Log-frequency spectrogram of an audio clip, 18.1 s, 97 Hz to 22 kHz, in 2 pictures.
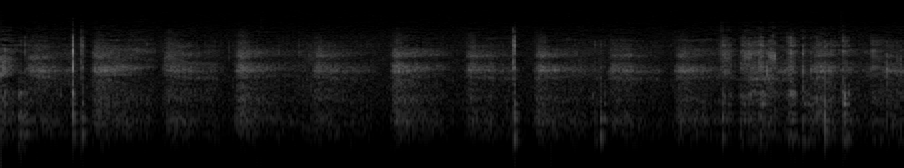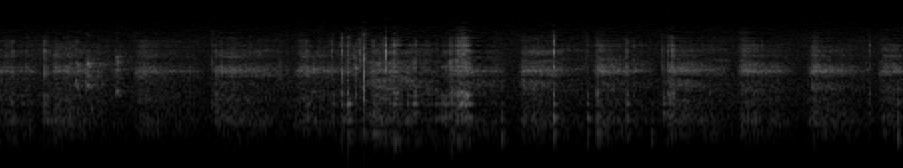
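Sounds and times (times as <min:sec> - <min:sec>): squirrel barking: 0:09.8 - 0:10.4.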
